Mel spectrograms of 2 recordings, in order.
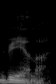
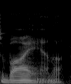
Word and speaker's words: Vienna: Now, if you look it up on a map and you see the name, you're going to want to pronounce it Vienna. It's not. It's Vienna.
